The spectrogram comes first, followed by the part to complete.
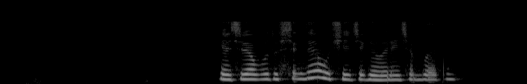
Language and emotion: Russian, neutral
